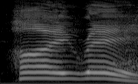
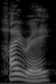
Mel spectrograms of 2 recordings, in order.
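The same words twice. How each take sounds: First: It is said slowly, drawn out. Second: It is said at normal speed.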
